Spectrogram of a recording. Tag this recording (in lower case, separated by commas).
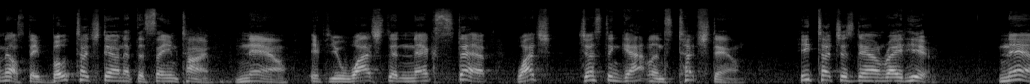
speech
